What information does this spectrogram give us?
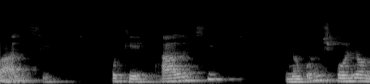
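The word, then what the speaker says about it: א: Aleph, não tem som.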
